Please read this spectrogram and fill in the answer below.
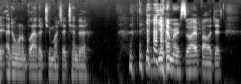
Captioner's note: laughter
